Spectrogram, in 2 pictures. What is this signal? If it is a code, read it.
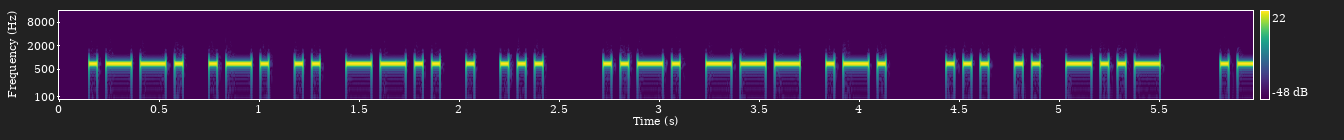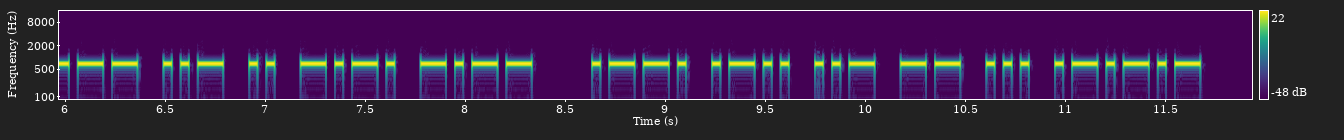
Morse code, heard as a keyed tone, about 28 wpm, 700 Hz. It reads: PRIZES FOR SIX JUICY PLUMS.
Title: Pangram Challenge v2 - 28wpm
